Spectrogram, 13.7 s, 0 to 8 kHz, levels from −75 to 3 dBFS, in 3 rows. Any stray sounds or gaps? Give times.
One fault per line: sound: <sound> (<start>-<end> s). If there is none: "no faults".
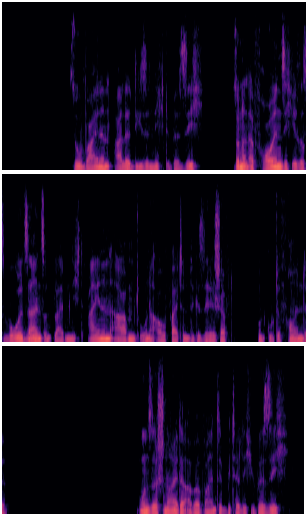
no faults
